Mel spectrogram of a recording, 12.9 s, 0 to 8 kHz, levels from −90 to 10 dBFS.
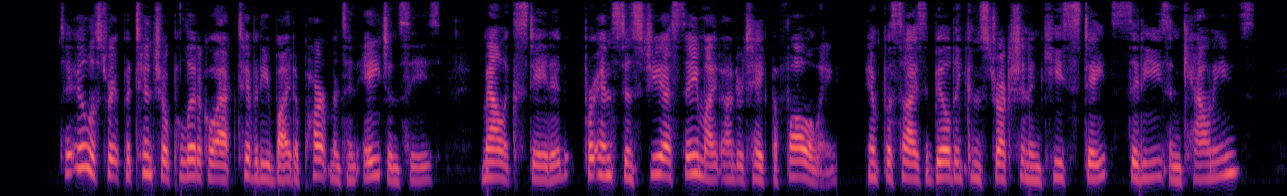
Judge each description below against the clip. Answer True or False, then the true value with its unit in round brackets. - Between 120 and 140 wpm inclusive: True (135 wpm)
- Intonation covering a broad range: False (3.6 semitones)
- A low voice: False (190 Hz)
